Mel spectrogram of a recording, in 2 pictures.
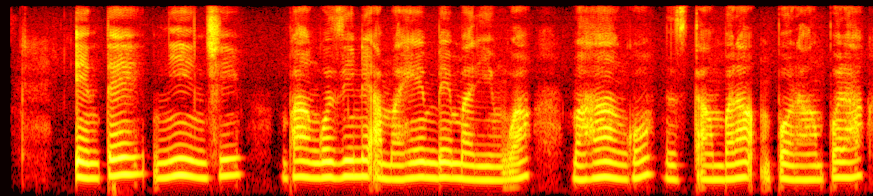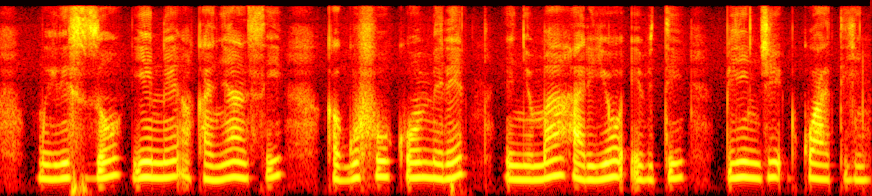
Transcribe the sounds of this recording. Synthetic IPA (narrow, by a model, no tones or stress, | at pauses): ente̞ɲiːɲɟi | mpaːŋɡo̞ziːne̞̰ʔamaɦe̞ːmbe̞maɾiːŋɡwa | maɦaːŋɡo̞nizitaːmbuɾampoɾampoɾa | mwiːɾisizo̞jiːne̞ʔakaɲaːt͡sikaɡufukʰomeɾe̞ː | ɲumahaɾijo̞ʔḛβiti | βjiːɲɟiβikwaːtiːɲe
